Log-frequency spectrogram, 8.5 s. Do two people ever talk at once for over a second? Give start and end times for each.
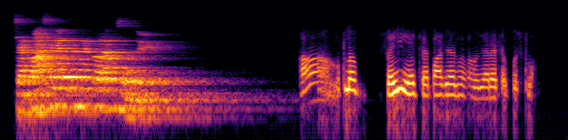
none

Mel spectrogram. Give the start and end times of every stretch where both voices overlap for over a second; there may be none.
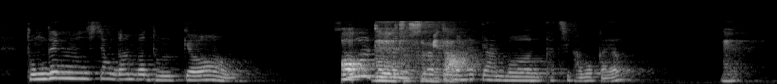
3.4-4.6

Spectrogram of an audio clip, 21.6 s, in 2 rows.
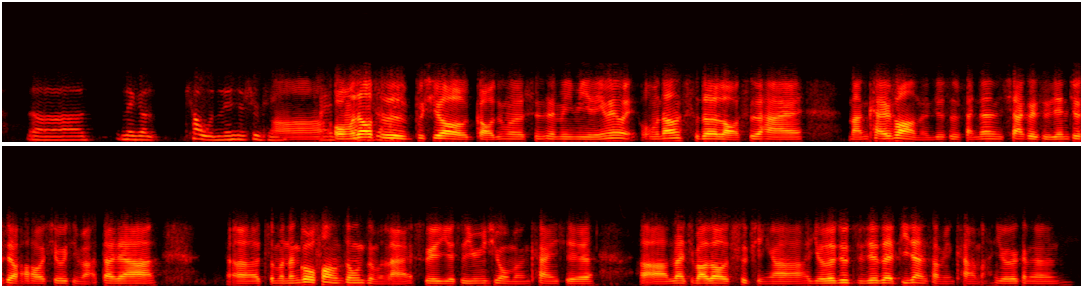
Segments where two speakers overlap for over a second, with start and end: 2.7-4.0

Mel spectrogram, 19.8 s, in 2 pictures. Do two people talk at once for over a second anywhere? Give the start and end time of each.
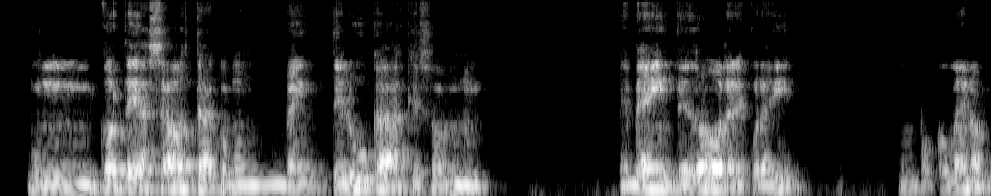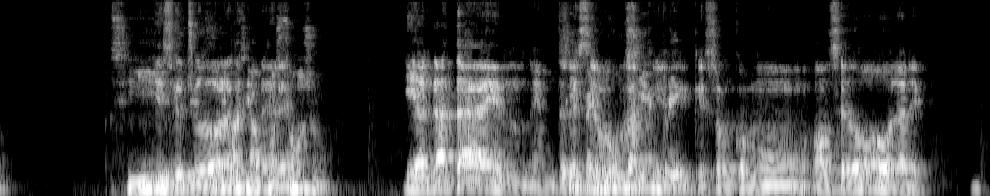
11.4-12.9, 15.5-16.8

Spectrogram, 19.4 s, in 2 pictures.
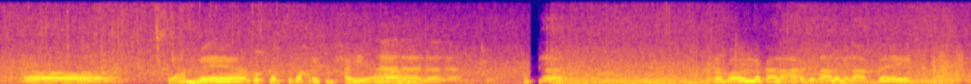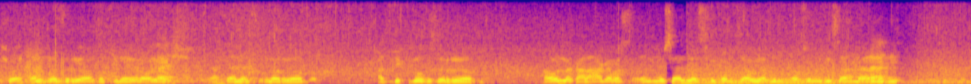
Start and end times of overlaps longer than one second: none

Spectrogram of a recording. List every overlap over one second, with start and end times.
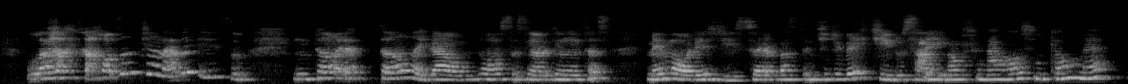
none

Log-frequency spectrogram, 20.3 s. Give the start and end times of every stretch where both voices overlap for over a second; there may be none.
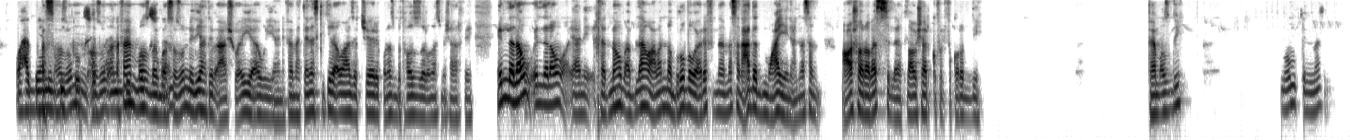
0.6-2.6

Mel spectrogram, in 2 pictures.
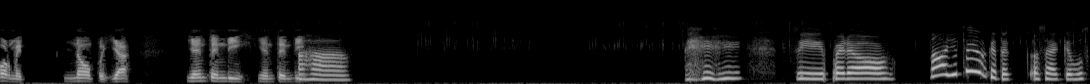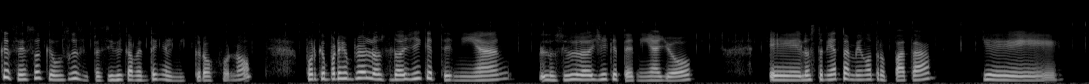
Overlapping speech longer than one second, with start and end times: none

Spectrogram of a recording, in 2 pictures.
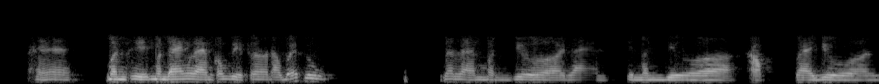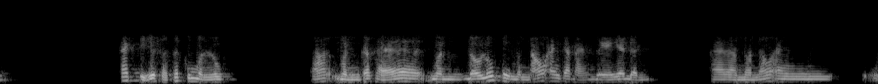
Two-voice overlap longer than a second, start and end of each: none

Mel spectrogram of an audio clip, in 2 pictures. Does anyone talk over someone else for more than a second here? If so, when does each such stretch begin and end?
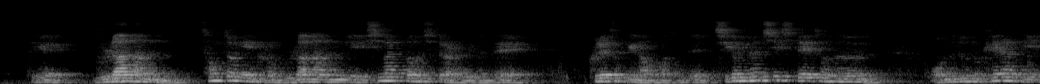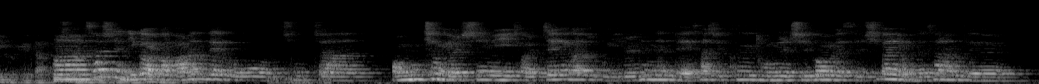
10.9-12.3

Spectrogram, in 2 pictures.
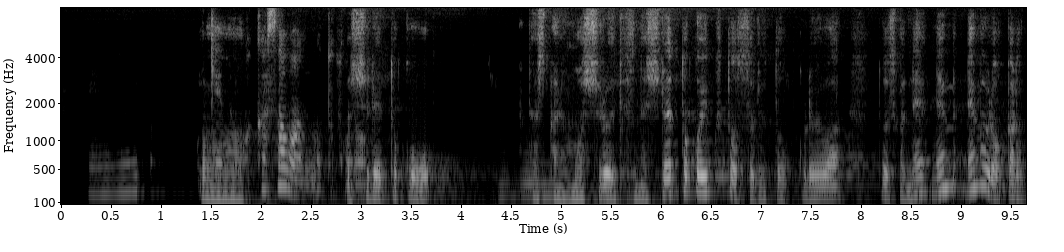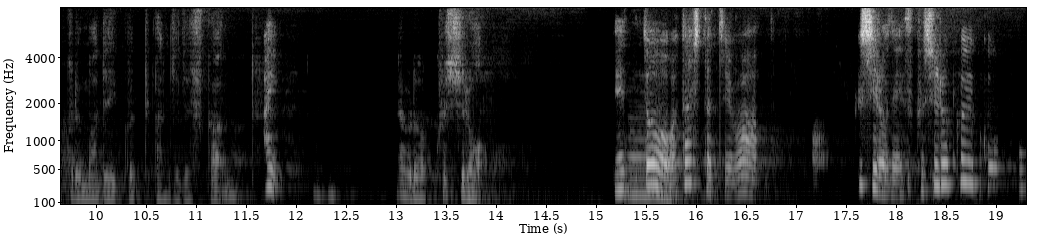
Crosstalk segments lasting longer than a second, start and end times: none

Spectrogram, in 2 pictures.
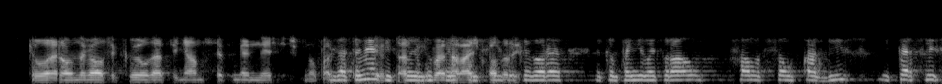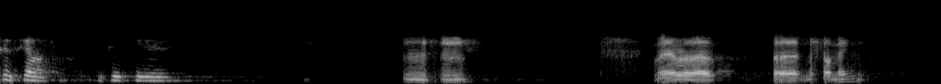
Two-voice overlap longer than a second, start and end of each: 3.3-5.3

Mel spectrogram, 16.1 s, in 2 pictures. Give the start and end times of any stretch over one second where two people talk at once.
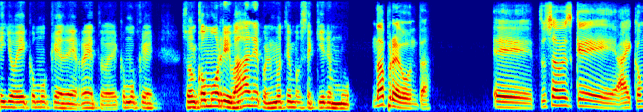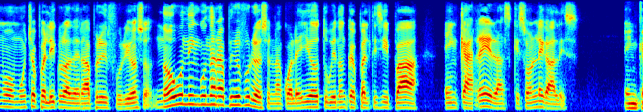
none

